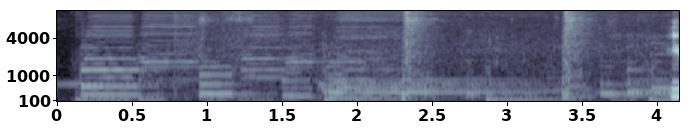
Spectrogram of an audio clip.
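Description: Background music led by an acoustic guitar playing a run of held, changing notes.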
